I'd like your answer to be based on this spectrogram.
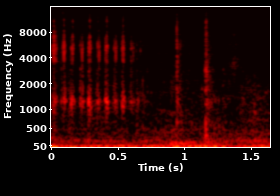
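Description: A cheap plastic computer mouse that came bundled with a keyboard is shaken, giving a quick run of light, bright plastic rattling clicks followed by a couple of sharper clicks over a low background hum. The rattle is a sign of poor build quality.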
